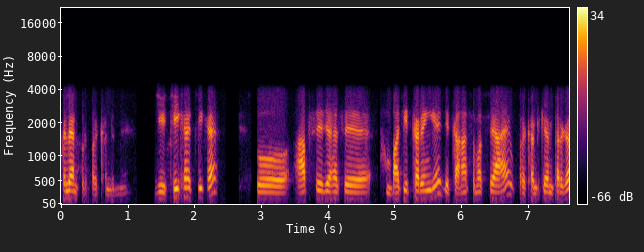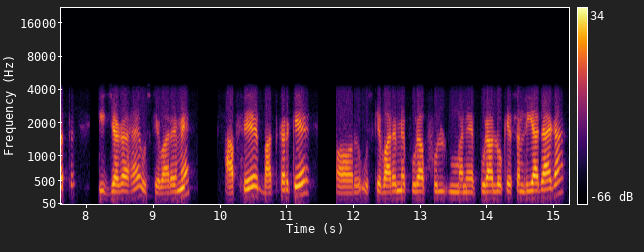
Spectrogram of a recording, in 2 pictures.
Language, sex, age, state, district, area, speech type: Hindi, male, 45-60, Bihar, Samastipur, urban, conversation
